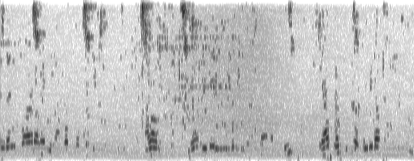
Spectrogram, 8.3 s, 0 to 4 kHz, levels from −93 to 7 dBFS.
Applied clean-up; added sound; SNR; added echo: classical method spectral subtraction.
